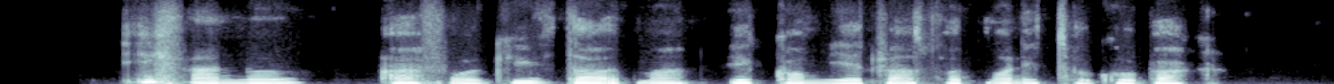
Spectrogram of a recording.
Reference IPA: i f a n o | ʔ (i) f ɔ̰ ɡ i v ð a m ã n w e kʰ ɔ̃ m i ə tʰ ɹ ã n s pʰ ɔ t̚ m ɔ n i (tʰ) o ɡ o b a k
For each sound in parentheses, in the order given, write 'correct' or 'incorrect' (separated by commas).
incorrect, correct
